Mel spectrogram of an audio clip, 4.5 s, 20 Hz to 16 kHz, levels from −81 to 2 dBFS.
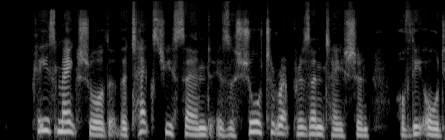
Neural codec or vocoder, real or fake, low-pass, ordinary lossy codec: none; real; 14.4 kHz; Opus, 16 kbps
